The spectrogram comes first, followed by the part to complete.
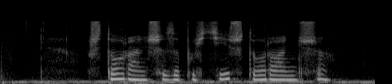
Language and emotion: Russian, neutral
